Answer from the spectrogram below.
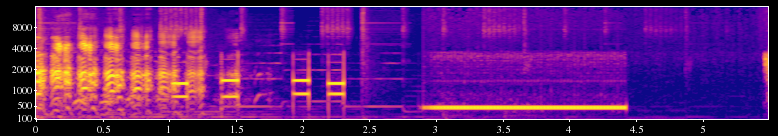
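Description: A telephone call to a hardware store being dialed, with a quick run of touch-tone beeps followed by a few spaced pairs of tones, then a single loud, steady ringing tone that holds for over a second and cuts off.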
